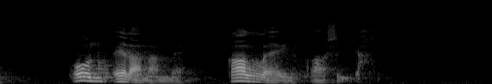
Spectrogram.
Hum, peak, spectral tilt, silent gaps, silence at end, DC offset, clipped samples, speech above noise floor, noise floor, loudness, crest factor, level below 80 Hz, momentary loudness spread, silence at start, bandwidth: none; -14 dBFS; -7.5 dB/octave; none; 1.2 s; under 0.1%; under 0.1%; 38 dB; -72 dBFS; -34 LUFS; 22 dB; -70 dBFS; 18 LU; 0 s; 14.5 kHz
